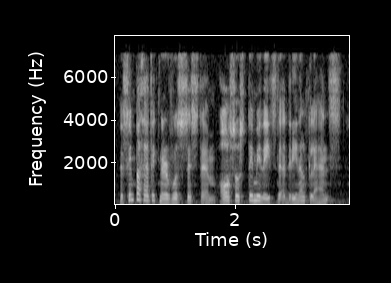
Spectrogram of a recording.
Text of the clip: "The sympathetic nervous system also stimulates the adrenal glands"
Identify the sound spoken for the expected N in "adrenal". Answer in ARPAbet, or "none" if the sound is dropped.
N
